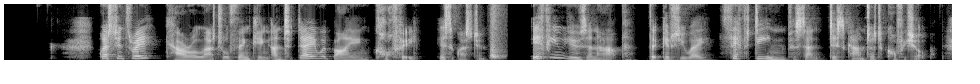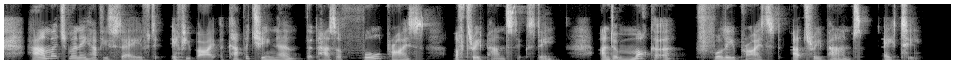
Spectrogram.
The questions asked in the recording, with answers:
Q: If you use an app that gives you a 15% discount at a coffee shop, how much money have you saved if you buy a cappuccino that has a full price of £3.60 and a mocha fully priced at £3.80.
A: Okay, the answer is you would have saved £1.11.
